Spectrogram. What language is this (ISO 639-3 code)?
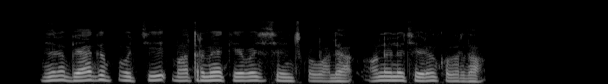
tel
